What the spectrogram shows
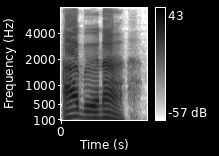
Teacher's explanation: Kemudian lafal abnaakum ada huruf ba, ini banyak berharokat sukun dan dia ba salah satu huruf qalqalah, yang dimana dia harus memantul. Kesalahan membaca qalqalah, pertama tidak mantul, contoh abnaakum.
